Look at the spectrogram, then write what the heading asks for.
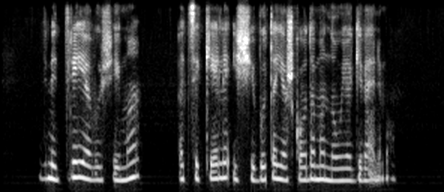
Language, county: Lithuanian, Vilnius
